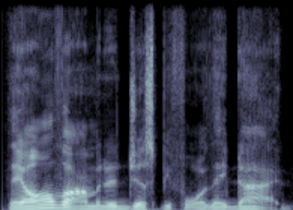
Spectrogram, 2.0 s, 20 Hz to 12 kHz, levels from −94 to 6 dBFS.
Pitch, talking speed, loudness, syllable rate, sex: 125 Hz, 215 wpm, -18 LUFS, 6.0 syllables/s, male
